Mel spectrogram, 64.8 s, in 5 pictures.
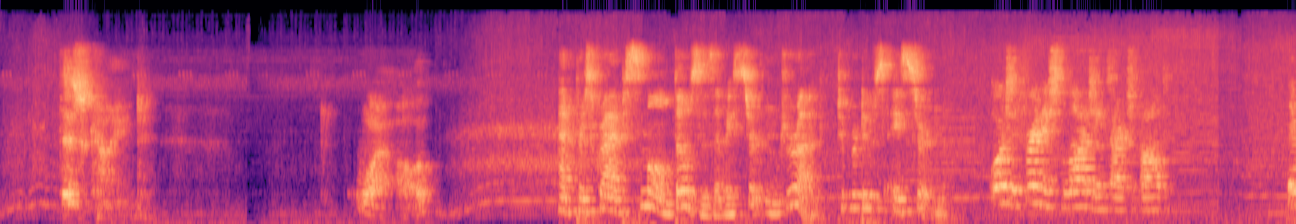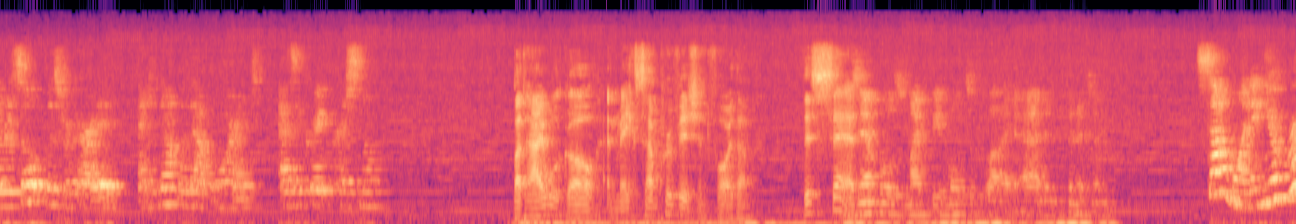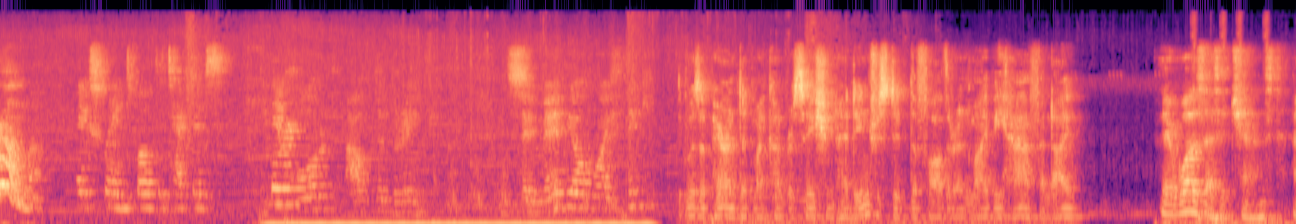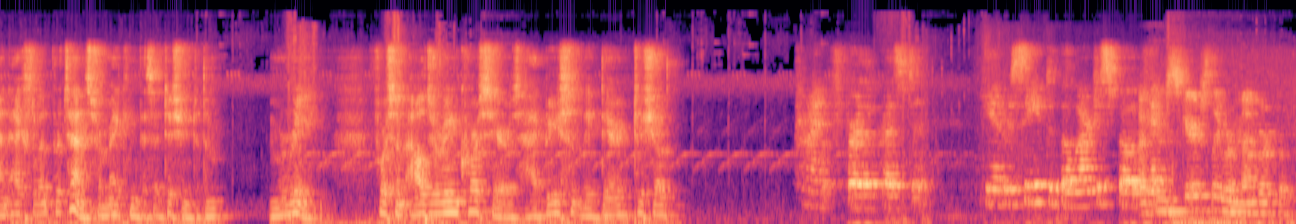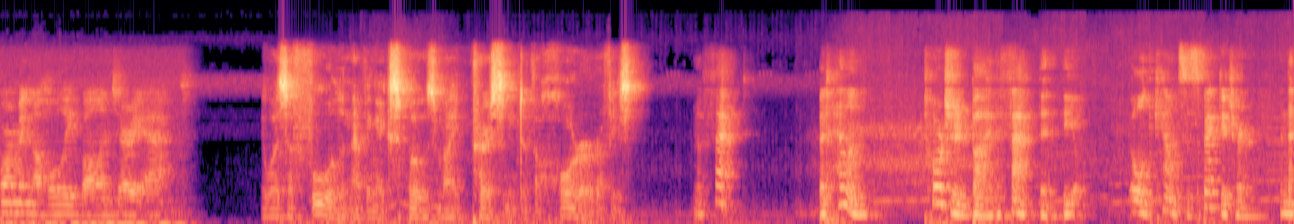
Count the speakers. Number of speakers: ten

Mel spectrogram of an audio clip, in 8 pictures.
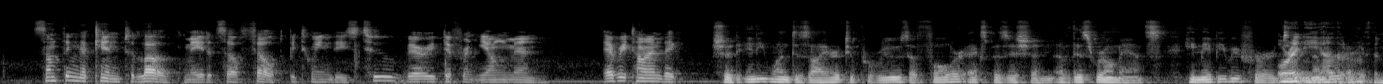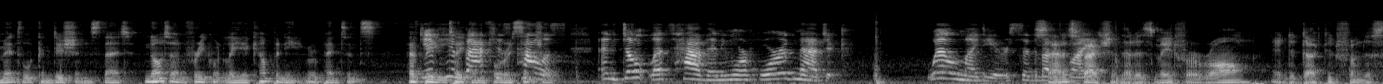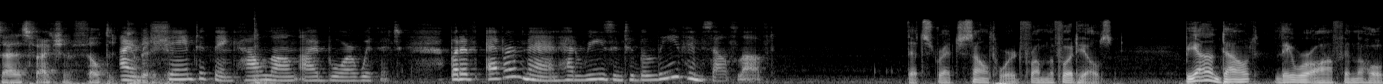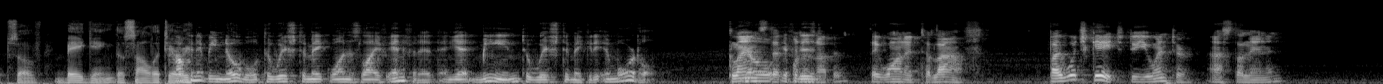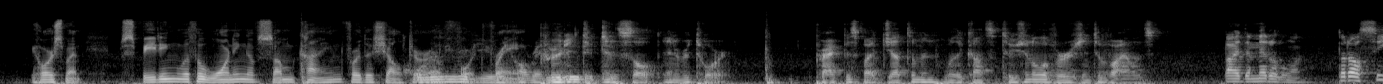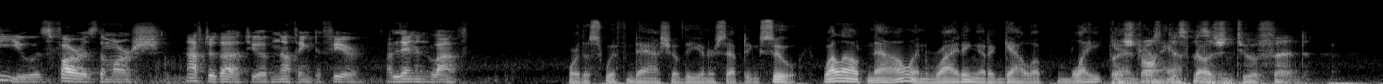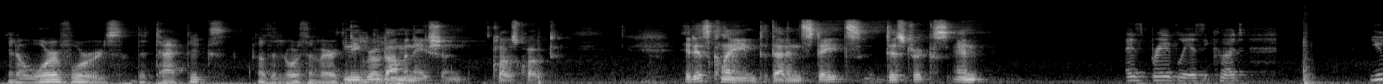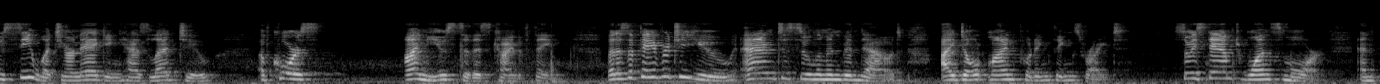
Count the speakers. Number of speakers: eight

